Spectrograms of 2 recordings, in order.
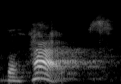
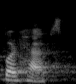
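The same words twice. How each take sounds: First: The stress is on the second syllable. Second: The stress is on the first syllable. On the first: The speaker calls it right. "Then you should pitch at this part. Hats" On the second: The speaker calls it wrong. "It is not perhaps"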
